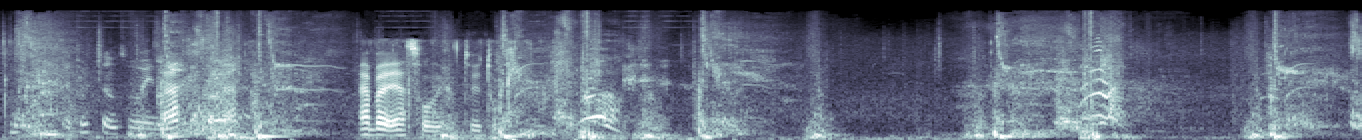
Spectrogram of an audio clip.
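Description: Blades clash and swish in a fight.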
